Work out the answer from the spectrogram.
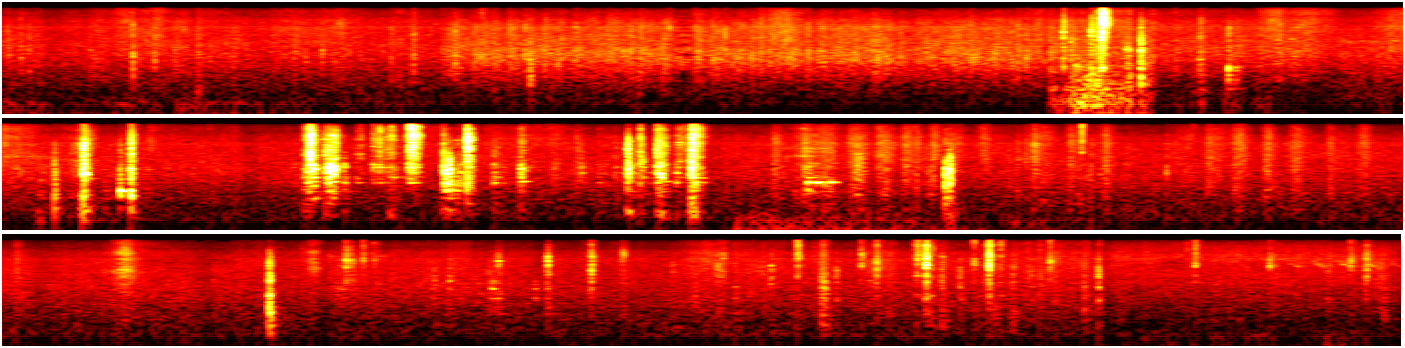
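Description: Steady hiss of heavy rain on a tent, with metal camp gear being handled: a low thud about seven seconds in, then a run of sharp metallic clicks and clatters in the middle and a few scattered ones later.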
